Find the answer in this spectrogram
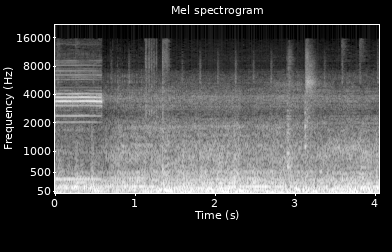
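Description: A motorcycle engine runs steadily under way, with road and wind noise around it. A brief high-pitched beep sounds in the first half second.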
